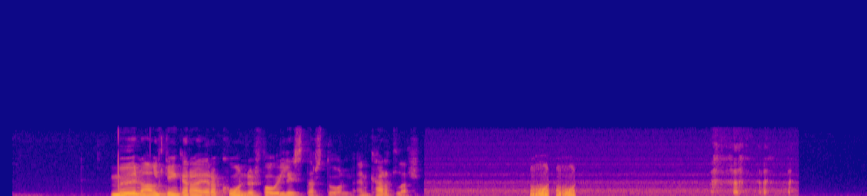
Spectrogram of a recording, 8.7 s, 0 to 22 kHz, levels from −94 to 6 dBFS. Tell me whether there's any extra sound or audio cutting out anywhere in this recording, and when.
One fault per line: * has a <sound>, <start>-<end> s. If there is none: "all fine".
* has a laugh, 5.3-5.8 s
* has a laugh, 7.1-8.0 s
